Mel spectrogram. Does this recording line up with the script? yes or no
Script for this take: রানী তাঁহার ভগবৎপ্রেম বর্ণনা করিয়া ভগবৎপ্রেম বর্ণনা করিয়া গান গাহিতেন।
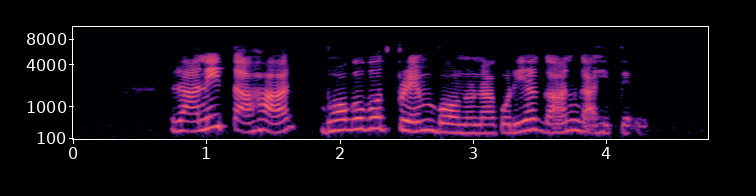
no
